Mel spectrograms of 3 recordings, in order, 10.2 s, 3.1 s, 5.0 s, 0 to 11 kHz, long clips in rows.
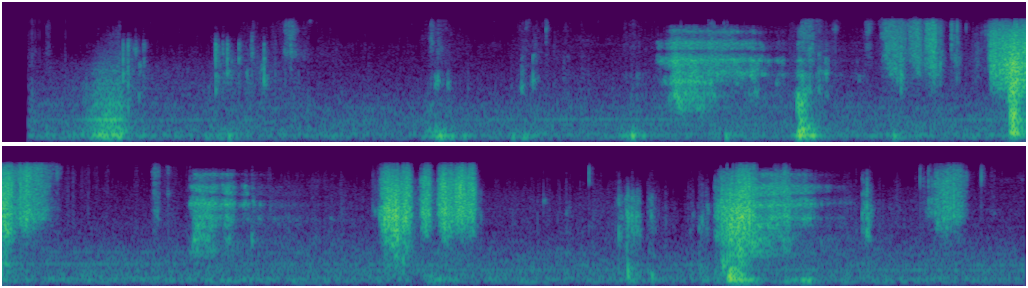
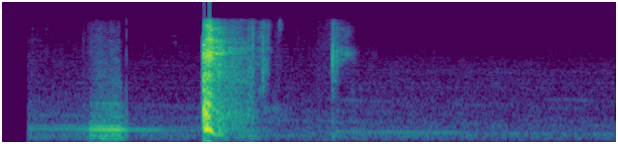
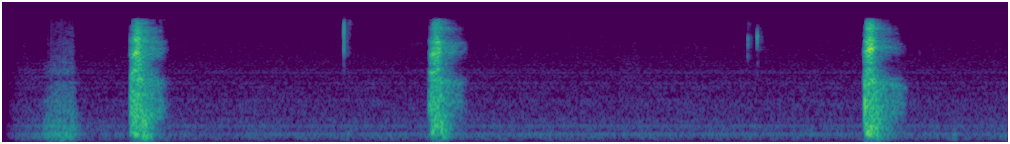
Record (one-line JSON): {"exhalation_length": "10.2 s", "exhalation_amplitude": 15923, "exhalation_signal_mean_std_ratio": 0.4, "cough_length": "3.1 s", "cough_amplitude": 32768, "cough_signal_mean_std_ratio": 0.16, "three_cough_length": "5.0 s", "three_cough_amplitude": 21054, "three_cough_signal_mean_std_ratio": 0.18, "survey_phase": "beta (2021-08-13 to 2022-03-07)", "age": "18-44", "gender": "Female", "wearing_mask": "Yes", "symptom_fatigue": true, "symptom_onset": "12 days", "smoker_status": "Never smoked", "respiratory_condition_asthma": false, "respiratory_condition_other": false, "recruitment_source": "REACT", "submission_delay": "1 day", "covid_test_result": "Negative", "covid_test_method": "RT-qPCR", "influenza_a_test_result": "Unknown/Void", "influenza_b_test_result": "Unknown/Void"}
